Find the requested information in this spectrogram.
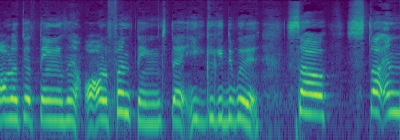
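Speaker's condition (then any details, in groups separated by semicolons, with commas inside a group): Speech impairment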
